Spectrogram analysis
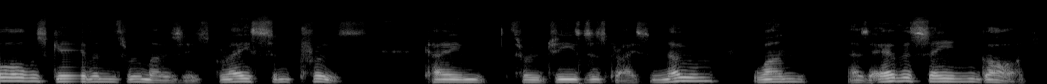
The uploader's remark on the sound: Malaysia Meets (Zoom)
